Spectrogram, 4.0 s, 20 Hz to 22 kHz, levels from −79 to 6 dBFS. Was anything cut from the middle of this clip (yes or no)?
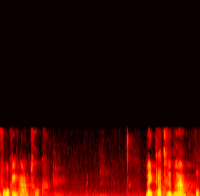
no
